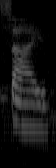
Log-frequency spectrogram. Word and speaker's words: scythe: Scythe. Oh, no. That's American pronunciation, Scythe. Scythe. Oh, British pronunciation is also Scythe.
